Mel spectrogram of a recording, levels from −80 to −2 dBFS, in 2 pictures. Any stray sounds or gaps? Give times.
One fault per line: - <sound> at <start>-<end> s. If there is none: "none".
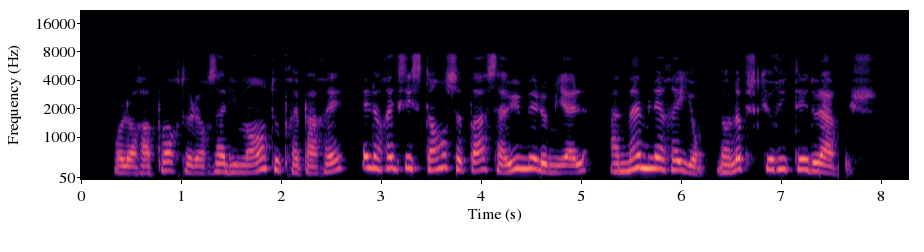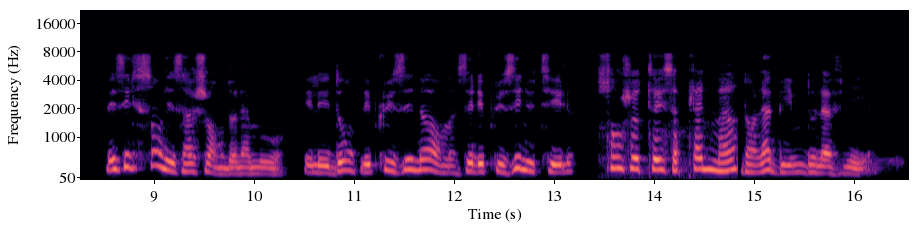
- dropout at 7.6-7.6 s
